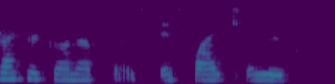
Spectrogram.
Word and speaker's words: 'iłwa'k'iliwh: And the word I heard growing up was Ithwai Kiluch. Ithwai Kiluch. Ithwai Kiluch. And there's other pronunciations with basically the same word meaning parts, but maybe the K is dropped.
